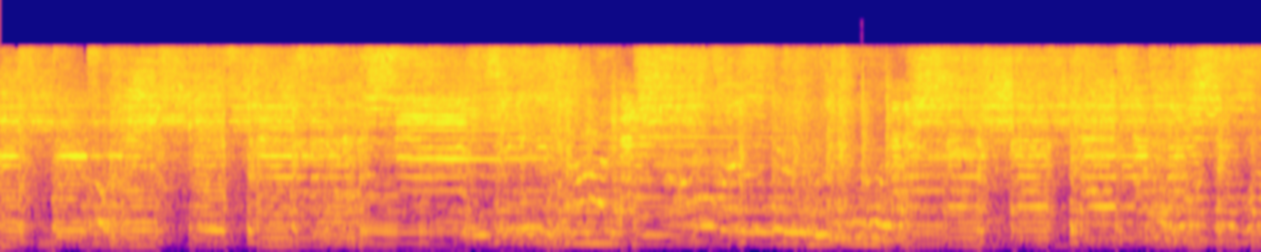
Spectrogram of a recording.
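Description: Live rock band playing without vocals: electric guitar over bass and drum kit, with bent, wavering notes in the middle.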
